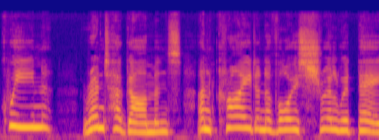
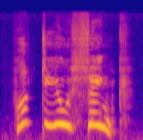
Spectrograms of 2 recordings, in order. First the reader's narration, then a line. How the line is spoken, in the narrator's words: cried the mother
